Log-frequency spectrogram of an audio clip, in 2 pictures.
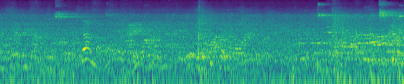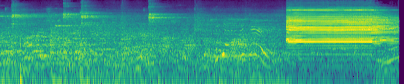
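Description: Gym scoreboard buzzer sounding one loud, steady blast for about two seconds near the end. Before it, a large hall with faint voices murmuring and a few scattered thuds of a basketball bouncing.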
